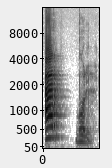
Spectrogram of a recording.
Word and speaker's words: árbol: Porque su acento, su sílaba tónica, se encuentra en la penúltima sílaba, que es árbol.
